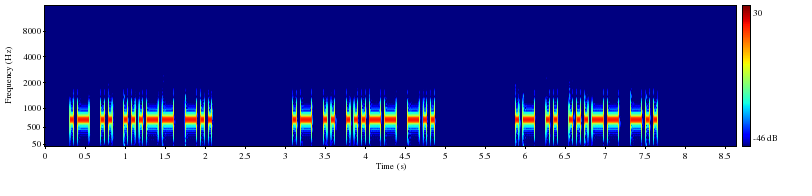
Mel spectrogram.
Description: Morse code, heard as a keyed tone, about 25 wpm, 700 Hz. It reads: AI3D AI3D AI3D
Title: USA Call Signs - 4 Characters - Repeated 3x - 25wpm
